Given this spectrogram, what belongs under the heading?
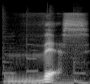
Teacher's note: th with the voiced vibration. Put my hand on my throat.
